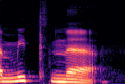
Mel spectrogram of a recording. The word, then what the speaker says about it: mitna: We have a ta with sukun. We have to make sure that the ta is pronounced. If we say aida mitna, mitna, mitna, we have to hear the sound of ta.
